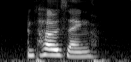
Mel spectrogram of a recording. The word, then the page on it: imposing: American English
